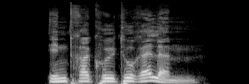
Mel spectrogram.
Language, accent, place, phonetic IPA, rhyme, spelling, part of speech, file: German, Germany, Berlin, [ɪntʁakʊltuˈʁɛləm], -ɛləm, intrakulturellem, adjective, De-intrakulturellem.ogg
- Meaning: strong dative masculine/neuter singular of intrakulturell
